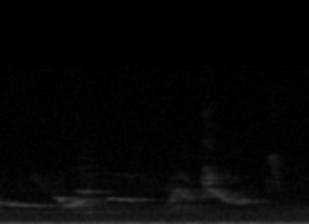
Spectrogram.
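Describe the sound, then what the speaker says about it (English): Faint bird chirps and short whistled calls from outdoors, a few brief phrases over a steady low indoor hum. "I can hear birds."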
